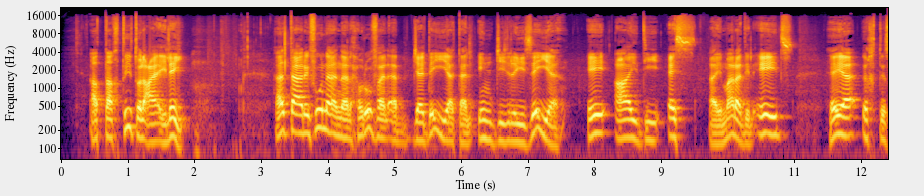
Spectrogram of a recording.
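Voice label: Arabic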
